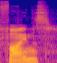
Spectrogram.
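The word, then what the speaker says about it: Fiennes: My brother's called Fines. Is he sponsored by Fine? He's actually not. It's spelled F-I-E-N-N-E-S.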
